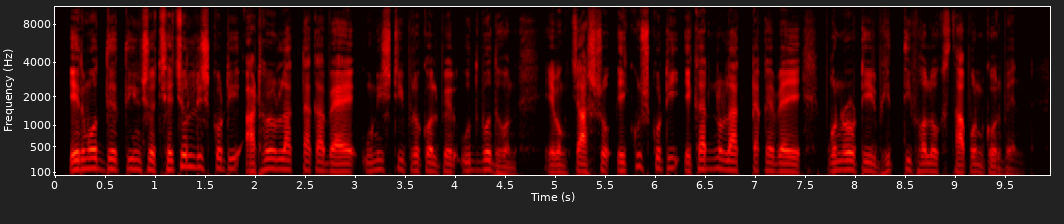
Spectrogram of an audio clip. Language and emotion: Bengali, neutral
